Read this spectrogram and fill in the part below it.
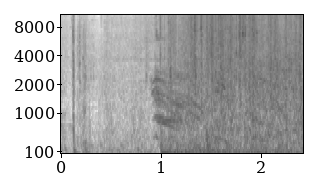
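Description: An explosion booms and roars with fire.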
